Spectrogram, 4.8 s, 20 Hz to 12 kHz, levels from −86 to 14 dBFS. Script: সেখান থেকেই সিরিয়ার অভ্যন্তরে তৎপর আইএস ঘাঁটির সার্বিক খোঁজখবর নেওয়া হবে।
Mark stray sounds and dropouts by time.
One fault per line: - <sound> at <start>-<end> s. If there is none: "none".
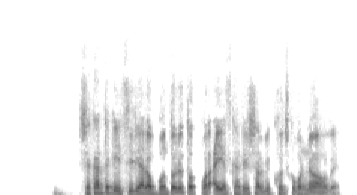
none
